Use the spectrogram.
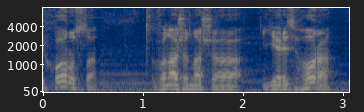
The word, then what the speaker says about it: Гор: вона же наша єресь гора так як по-українськи вона правильно читається як гор надіємося що будуть ще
